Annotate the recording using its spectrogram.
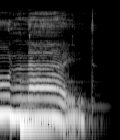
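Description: A woman's voice holds the song's final long note over a low sustained bass note. About a second and a half in, the note bends down and the music fades out and ends, with a short click just before the end.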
